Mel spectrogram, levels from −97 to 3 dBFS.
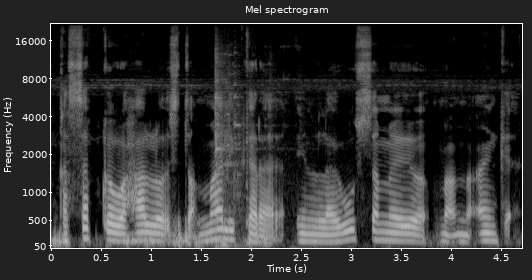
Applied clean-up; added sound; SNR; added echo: none; Shatter / Crushing; 19 dB; none.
